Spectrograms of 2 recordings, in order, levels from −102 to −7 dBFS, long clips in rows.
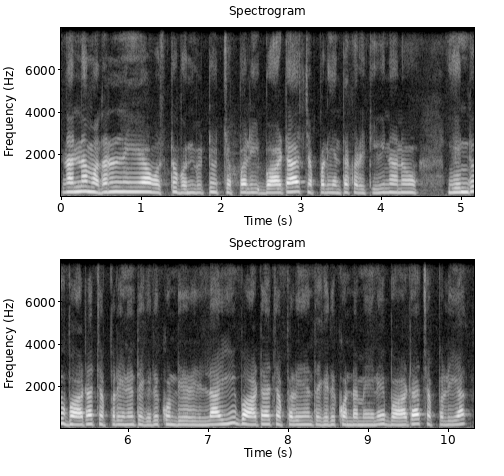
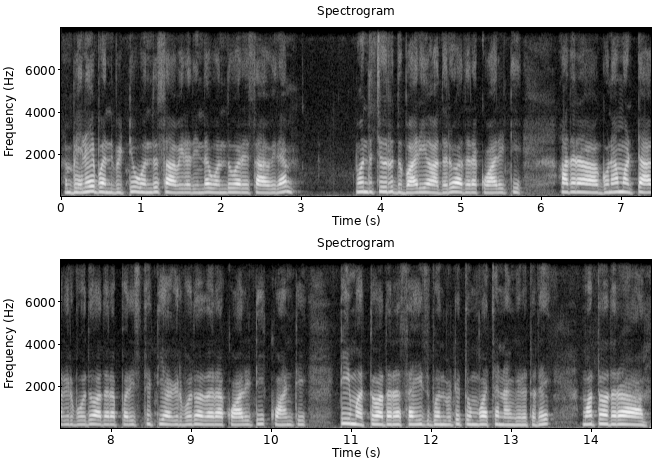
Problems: none marked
